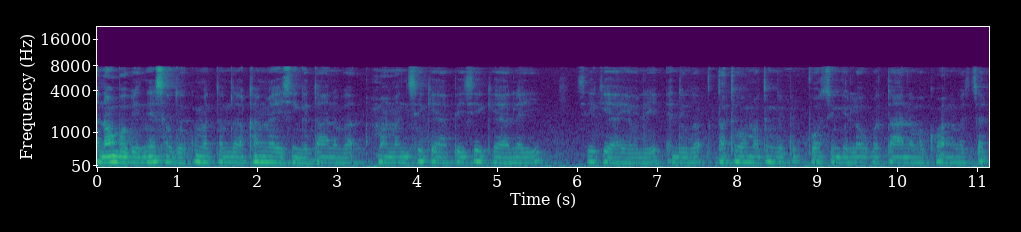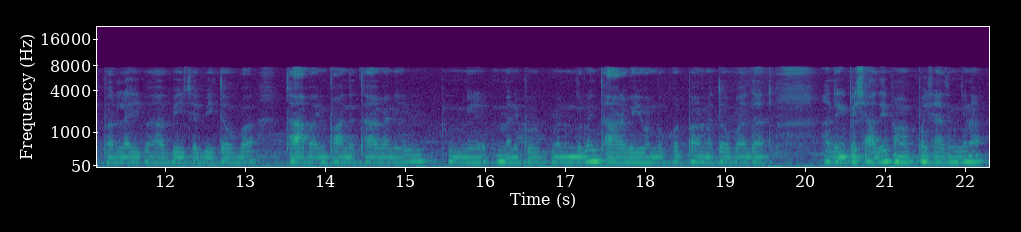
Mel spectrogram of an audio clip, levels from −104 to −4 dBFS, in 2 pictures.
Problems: none marked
